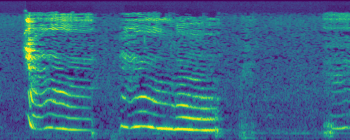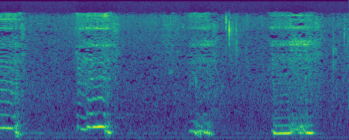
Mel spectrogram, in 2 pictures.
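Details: Weimaraner dog crying indoors: two long falling whines followed by several shorter, softer whimpers spaced a second or two apart, with a low background hum.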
